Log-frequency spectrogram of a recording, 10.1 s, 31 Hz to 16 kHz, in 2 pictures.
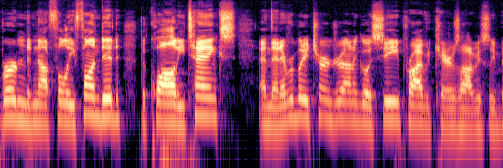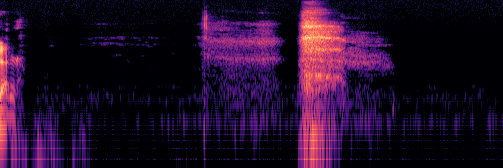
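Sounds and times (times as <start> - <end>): man sighing heavily: 7.1 - 9.0.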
